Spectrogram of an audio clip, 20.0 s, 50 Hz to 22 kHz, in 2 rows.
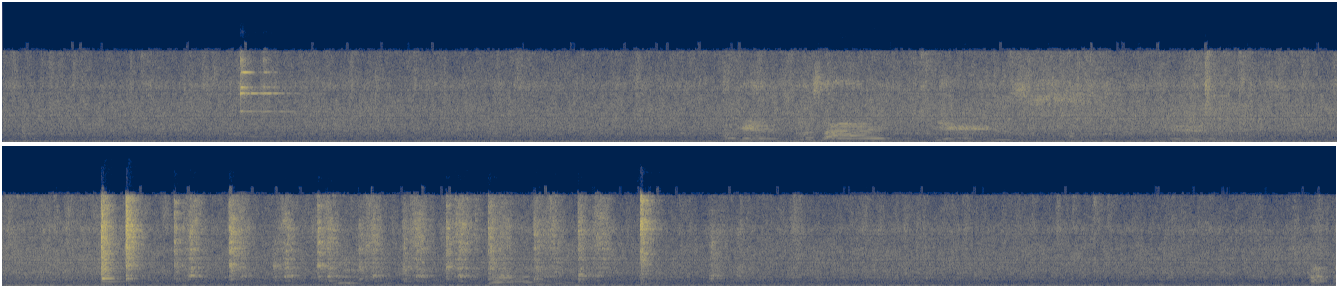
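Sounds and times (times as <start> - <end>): food frying: 0.0 - 20.0
metal spatula scraping a pan: 10.8 - 16.0.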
